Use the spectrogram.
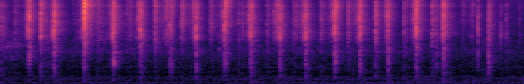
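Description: A deck of cards is shuffled in a quick, steady run of crisp papery snaps, each flick close and distinct, repeating evenly for several seconds with no voices.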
